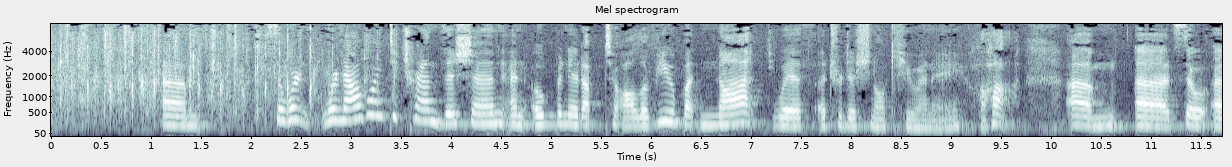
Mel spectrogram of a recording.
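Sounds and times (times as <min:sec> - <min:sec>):
audience applause: 0:00.0 - 0:03.5
speech: 0:01.1 - 0:01.6, 0:02.2 - 0:11.7.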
